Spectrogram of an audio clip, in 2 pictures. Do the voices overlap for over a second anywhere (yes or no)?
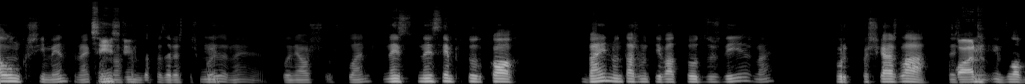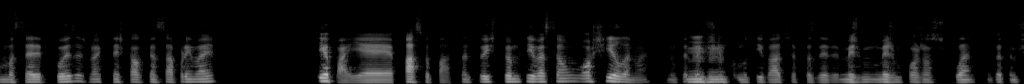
no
